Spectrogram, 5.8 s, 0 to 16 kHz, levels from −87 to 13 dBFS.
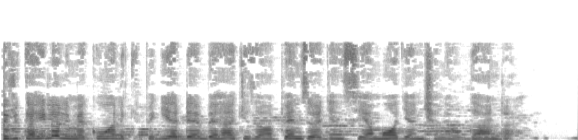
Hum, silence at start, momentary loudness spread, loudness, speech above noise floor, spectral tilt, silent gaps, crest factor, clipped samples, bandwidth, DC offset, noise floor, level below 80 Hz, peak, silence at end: none; 0 s; 7 LU; -23 LUFS; 30 dB; -4 dB/octave; none; 20 dB; under 0.1%; 11.5 kHz; under 0.1%; -52 dBFS; -62 dBFS; -4 dBFS; 0 s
